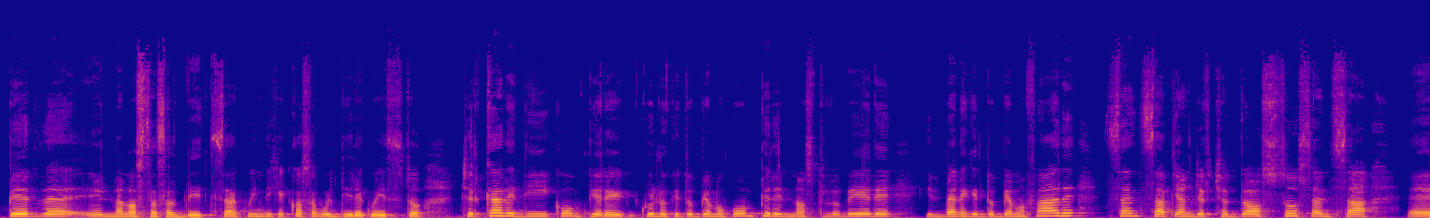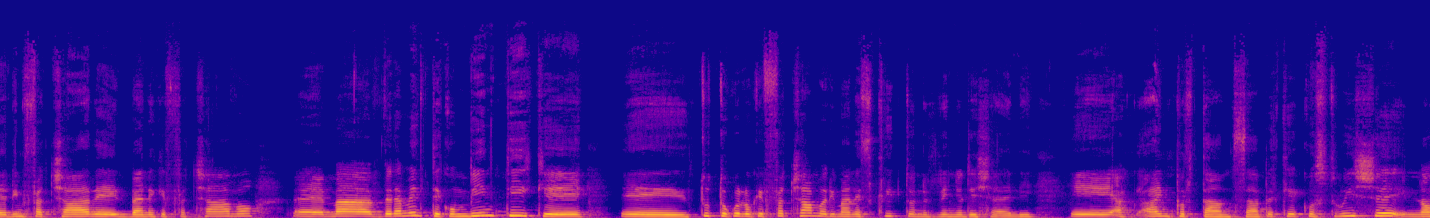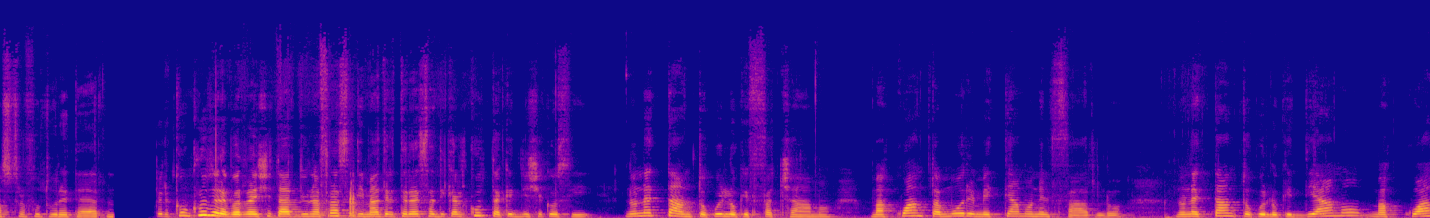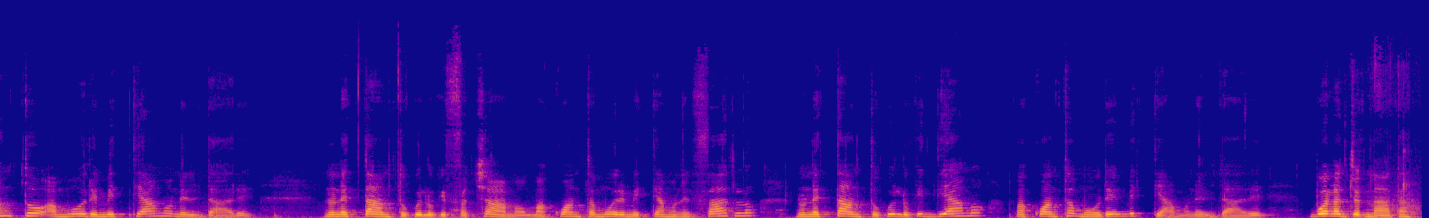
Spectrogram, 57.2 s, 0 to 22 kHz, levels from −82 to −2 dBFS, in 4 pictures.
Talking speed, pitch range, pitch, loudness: 130 wpm, 195-235 Hz, 215 Hz, -22 LUFS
